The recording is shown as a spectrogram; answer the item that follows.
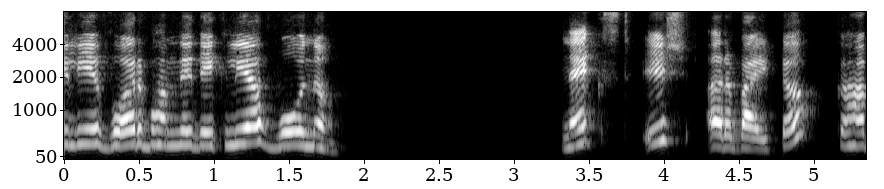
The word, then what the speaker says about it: wohne: Okay, उसके बाद इश वो न इन बेर्लिन, वो न ये जो वर्ब है ये यूज किया जाता है, WOHNE, वो न।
